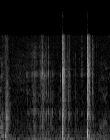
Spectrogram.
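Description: Handling noise from a small engine's parts on a workbench: light rustling, then two sharp knocks about half a second apart as the paper gasket and aluminium crankcase cover are handled.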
